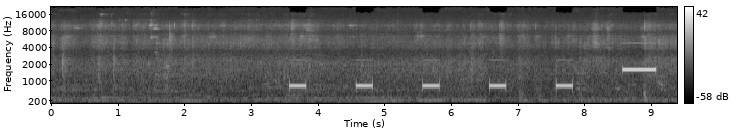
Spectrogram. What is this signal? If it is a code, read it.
Radio time signal (five pips and a higher one, as on Chinese radio), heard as pips, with the noise inside a bus.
